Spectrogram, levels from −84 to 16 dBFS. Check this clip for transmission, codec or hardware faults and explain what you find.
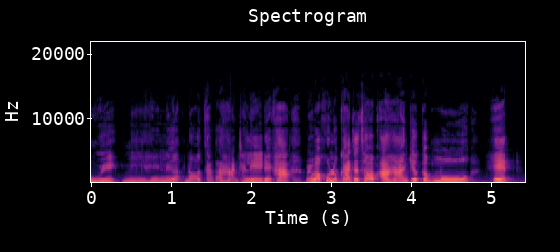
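There is one transmission fault. From 1.27 to 2.28 s the speech turns choppy and robotic: repeated packet loss. Ten short gaps, the longest 26 ms, were each patched by extending the last sound, concealing about 18% of that second and leaving a broken texture.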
